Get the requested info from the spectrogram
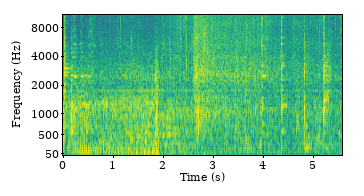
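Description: Korean vegetable pancakes (jeon) sizzling in oil on a flat griddle, a steady hiss. A steel spatula scrapes and taps against the griddle several times, with sharp clicks from about two seconds in.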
